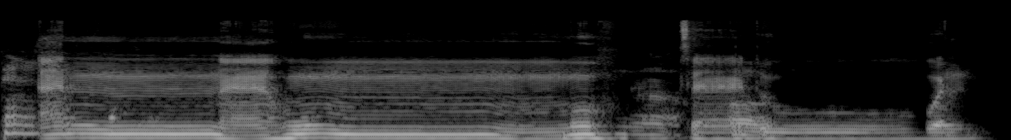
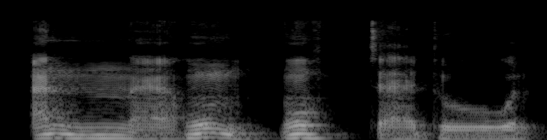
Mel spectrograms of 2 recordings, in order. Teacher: Anggaplah di sini ada dua mim. Ya memang ada dua mim sih. Jadi maka karena kejadian ini harus dibaca lebih lama. Jadi enggak boleh annahum muhtadun. · Jadi seakan-akan idgam, ingat idgam itu masuk ya seakan-akan langsung ee seakan-akan mim yang pertama ini enggak pernah dibaca. Langsung ke huruf yang mim kedua. Cuma ingat harus dibaca dengung. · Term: idgham mimi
